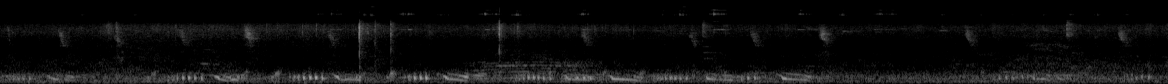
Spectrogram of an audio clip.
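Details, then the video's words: Rare Australian pigeons: a dense chorus of low, throaty, rolling coos overlapping steadily throughout, with faint high chirps in the background. "شوق/کفتر های نایابب استرلیا"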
